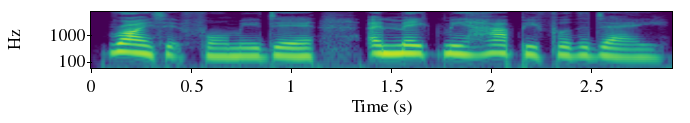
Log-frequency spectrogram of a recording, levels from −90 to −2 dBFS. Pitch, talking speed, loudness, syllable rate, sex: 190 Hz, 250 wpm, -21 LUFS, 5.7 syllables/s, female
